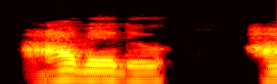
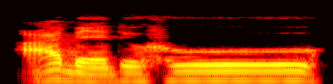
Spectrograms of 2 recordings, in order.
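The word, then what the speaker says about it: عبده: আবে দাল পেশ দু আবেদু হা উল্টা পেশ হু আবেদুহু আবেদুহু এই আইনটা অনেকে ঠিকভাবে বলে না আবদুহু বলে না আবেদুহু ওয়া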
